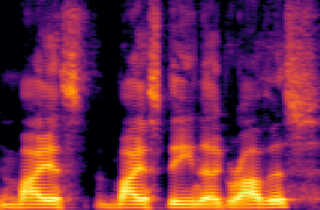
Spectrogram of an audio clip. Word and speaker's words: myasthenia gravis: So let's talk about how you pronounce it, myasthenia gravis. Right, it's my ass, as in your tush, right? Yes. Myasthenia. Thenia as in senior.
